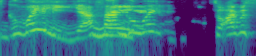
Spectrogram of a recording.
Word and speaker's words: Goawily: i'm talking with how do you pronounce your last name it's gweli yes so i was saying it in just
